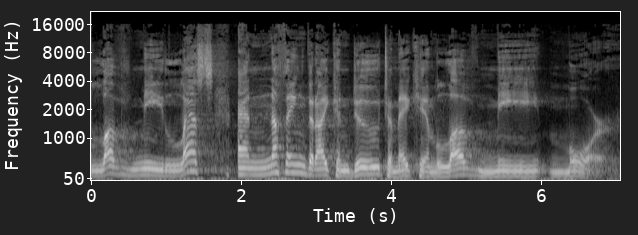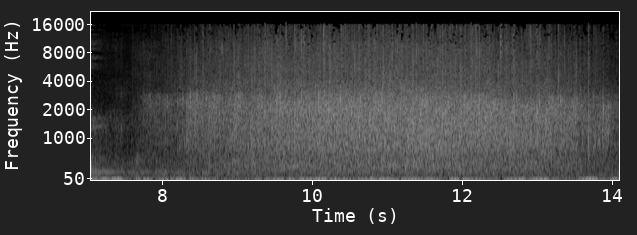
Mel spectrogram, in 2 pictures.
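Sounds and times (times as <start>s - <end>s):
speech: 0.0s - 7.0s
audience clapping: 7.6s - 14.0s.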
